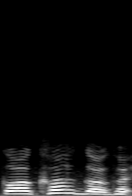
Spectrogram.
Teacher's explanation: क ख ग घ, इन चारों वर्णों का उच्चारण स्थान कंठ होता है। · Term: कंठ ध्वनियाँ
